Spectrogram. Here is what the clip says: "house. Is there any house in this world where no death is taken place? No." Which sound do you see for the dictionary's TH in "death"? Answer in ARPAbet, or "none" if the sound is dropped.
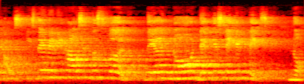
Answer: F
